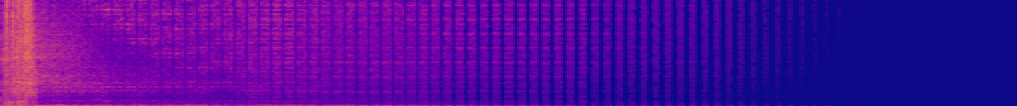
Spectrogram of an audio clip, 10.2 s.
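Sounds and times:
horror tension music: 0.0s - 7.6s.

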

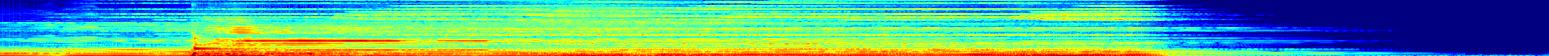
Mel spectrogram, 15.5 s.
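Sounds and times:
dark tension horror music: 0.1s - 12.0s.

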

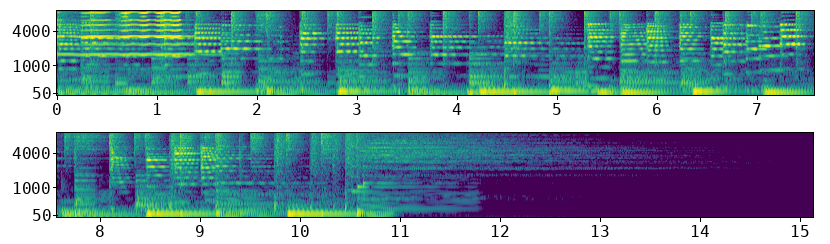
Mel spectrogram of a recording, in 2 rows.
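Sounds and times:
jazz music: 0.0s - 11.9s.

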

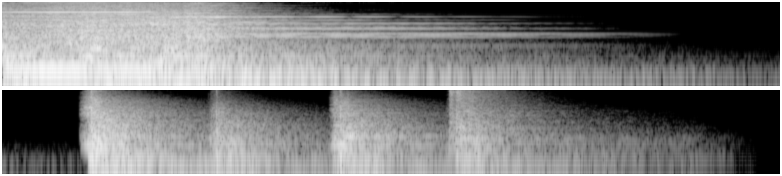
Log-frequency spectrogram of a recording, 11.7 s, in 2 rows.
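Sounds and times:
horror music: 0.0s - 4.0s, 6.4s - 11.0s.

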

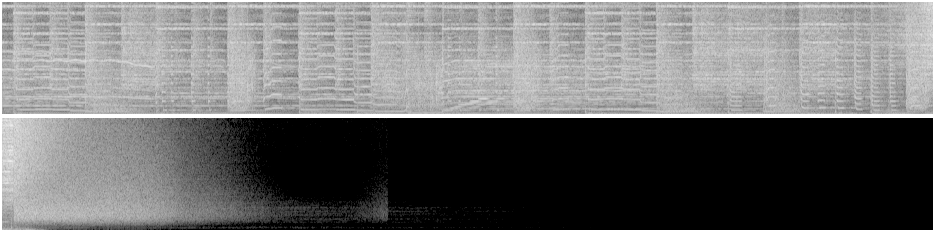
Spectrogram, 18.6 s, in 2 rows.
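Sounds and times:
drone: 0.0s - 9.7s.

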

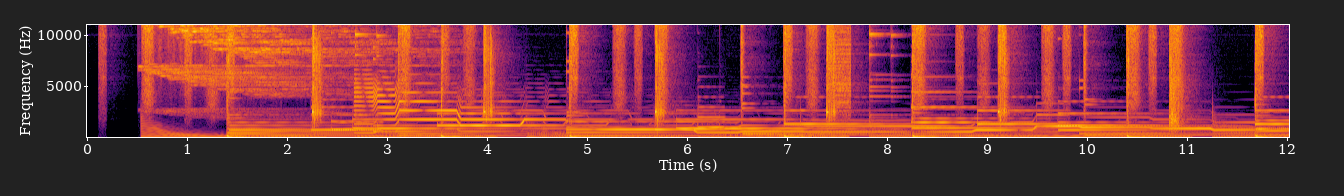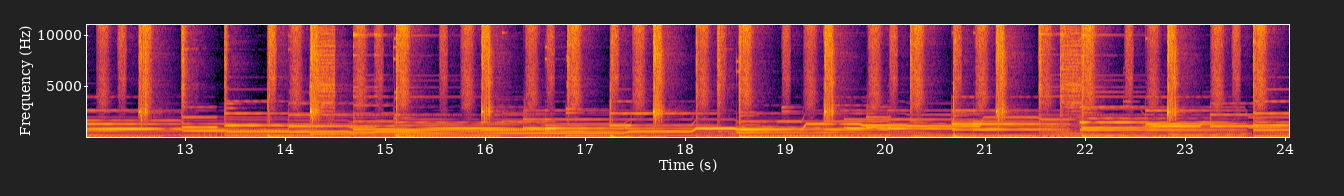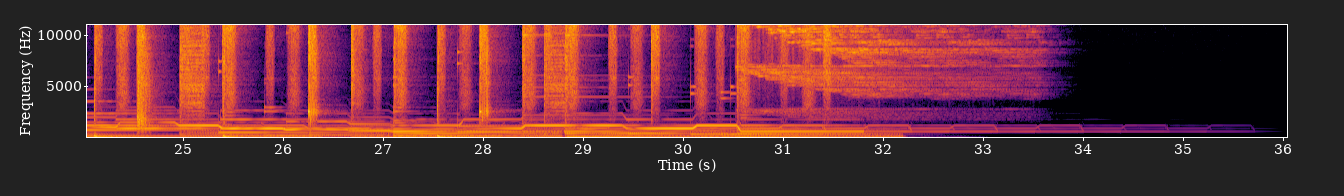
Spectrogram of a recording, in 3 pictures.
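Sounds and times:
R&B ballad: 1.2s - 32.4s.

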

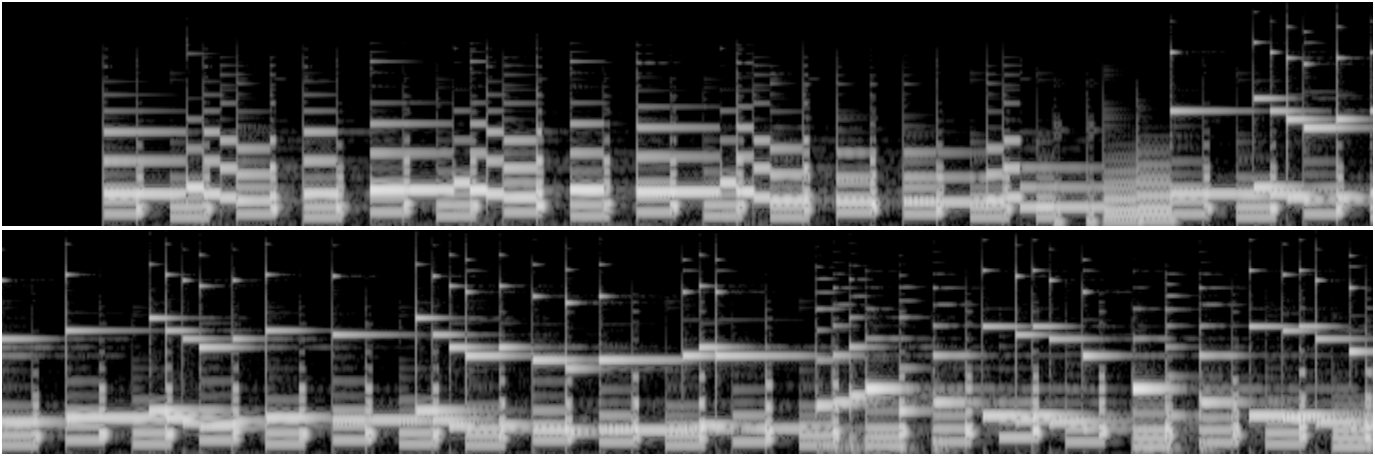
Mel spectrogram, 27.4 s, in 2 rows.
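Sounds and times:
new age music: 1.1s - 27.4s.

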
